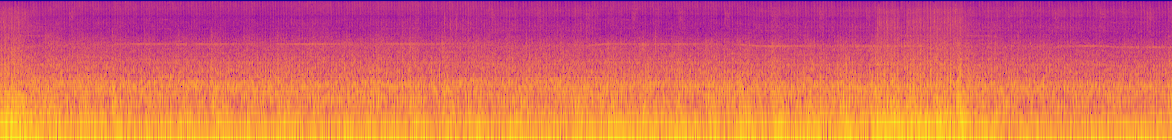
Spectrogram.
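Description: Gun pods fire in a video game about an aircraft carrier, making a continuous, dense rattling roar of rapid fire that blends with a steady engine-like drone. The sound holds loud and unbroken for over twenty seconds, swelling briefly near the end.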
